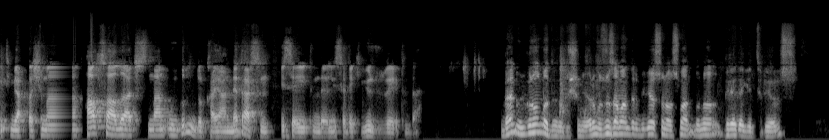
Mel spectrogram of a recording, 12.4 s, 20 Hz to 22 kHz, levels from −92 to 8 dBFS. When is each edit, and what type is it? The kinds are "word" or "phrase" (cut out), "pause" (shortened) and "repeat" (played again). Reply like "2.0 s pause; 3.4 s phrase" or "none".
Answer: 1.2 s pause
